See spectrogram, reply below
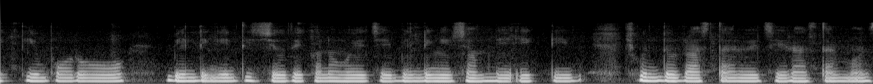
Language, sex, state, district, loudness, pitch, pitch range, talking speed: Bengali, female, West Bengal, Purulia, -16 LUFS, 150 Hz, 150-155 Hz, 110 wpm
